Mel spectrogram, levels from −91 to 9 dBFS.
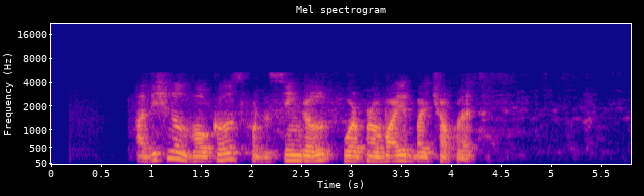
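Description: Speech, with no audible faults.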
